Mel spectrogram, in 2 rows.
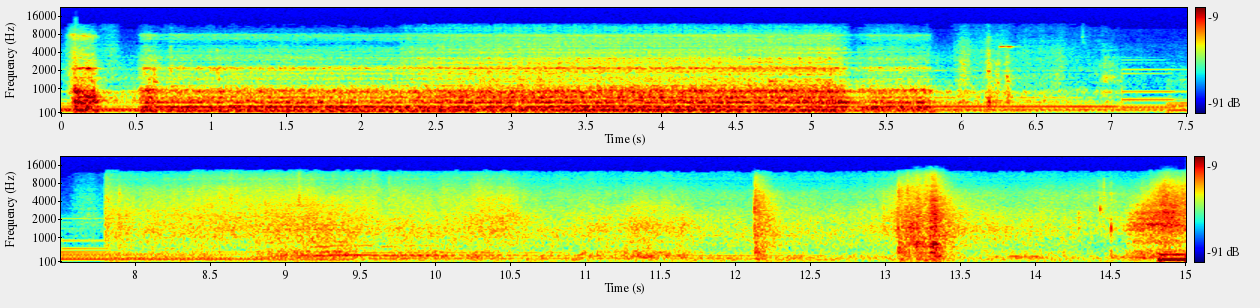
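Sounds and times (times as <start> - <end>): wood lathe whirring: 0.0 - 5.8.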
